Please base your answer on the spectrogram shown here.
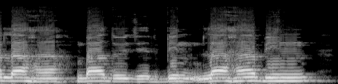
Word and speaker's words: لهب: লাম জবর লাহা জবর হা, লাহা। বা দুই জের বিন, লাহা বিন। যখন আমরা এখানে থেমে যাব তখন উচ্চারণটা হবে লাহাবে।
